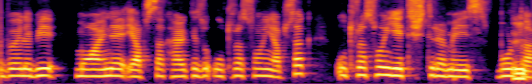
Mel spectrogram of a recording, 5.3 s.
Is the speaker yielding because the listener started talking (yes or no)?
yes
